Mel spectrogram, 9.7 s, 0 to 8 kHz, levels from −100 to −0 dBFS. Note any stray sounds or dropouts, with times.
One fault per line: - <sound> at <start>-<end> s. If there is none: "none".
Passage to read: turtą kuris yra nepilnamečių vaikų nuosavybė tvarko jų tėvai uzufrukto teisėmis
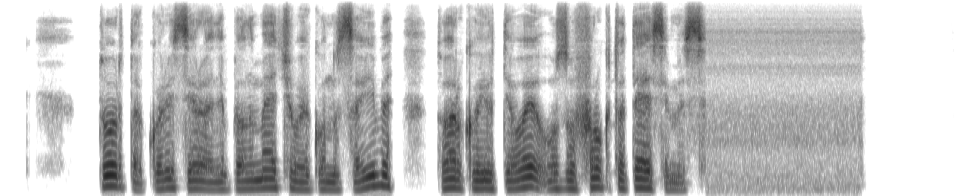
none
